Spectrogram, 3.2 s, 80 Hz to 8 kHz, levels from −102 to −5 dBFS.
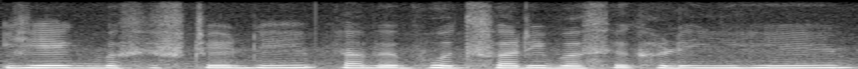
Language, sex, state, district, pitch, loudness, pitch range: Hindi, female, Bihar, Begusarai, 250 Hz, -14 LUFS, 240-255 Hz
